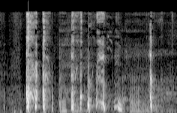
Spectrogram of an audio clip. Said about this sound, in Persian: حالا چند تا نفس عمیق بکش. یکی دیگه. خوبه، حالا چند تا سرفه کن.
